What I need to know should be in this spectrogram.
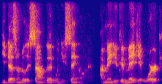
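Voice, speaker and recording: A man, a music producer and rapper, talking casually and reflectively as an interview guest in a deeper mid-range voice. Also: fast. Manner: relaxed, reflective, many fillers.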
